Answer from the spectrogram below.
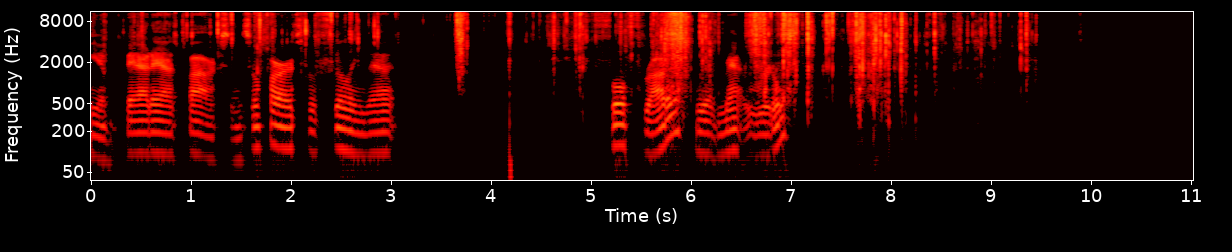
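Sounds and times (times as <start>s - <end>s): foil wrapper tearing and crinkling: 0.0s - 9.5s.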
